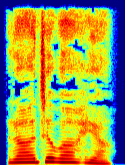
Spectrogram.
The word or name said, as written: ರಾಜವಾಹ್ಯ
